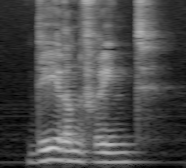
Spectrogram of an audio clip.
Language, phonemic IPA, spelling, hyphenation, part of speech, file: Dutch, /ˈdiː.rə(n)ˌvrint/, dierenvriend, die‧ren‧vriend, noun, Nl-dierenvriend.ogg
- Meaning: animal lover (person who is fond of animals)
